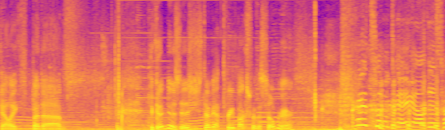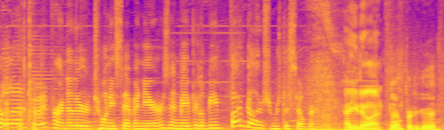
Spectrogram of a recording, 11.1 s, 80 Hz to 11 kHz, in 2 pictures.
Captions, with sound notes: But, uh, the good news is you still get three bucks worth of silver here. -[Rick laughs] -It's okay. I'll hold on to it for another 27 years and maybe it'll be five dollars' worth of silver. -How you doing? -Doing pretty good.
